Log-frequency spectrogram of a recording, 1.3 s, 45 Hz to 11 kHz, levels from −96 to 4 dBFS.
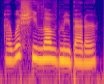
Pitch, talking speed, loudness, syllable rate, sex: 215 Hz, 275 wpm, -15 LUFS, 6.9 syllables/s, female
